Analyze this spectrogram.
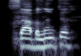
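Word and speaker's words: Sabalenka: Sabalinka.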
